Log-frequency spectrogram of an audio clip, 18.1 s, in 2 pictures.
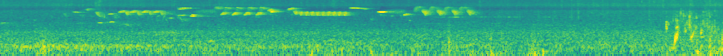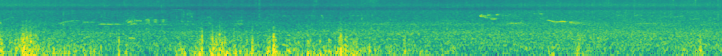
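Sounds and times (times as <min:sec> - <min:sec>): wind rumble on microphone: 0:03.8 - 0:07.2, 0:08.2 - 0:18.0.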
